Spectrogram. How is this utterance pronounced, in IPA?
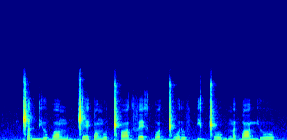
ǁɐ˦˨ɡbʲoː˩˧˩bɔː˦˨ŋʊ˩˧˩b ɡ͡ǁɛː˦˨k͡pɔ˦˨ŋo˩˧˩ǁʰɒː˩˧˩d fɛː˦˨xɡ͡bɔ˩˧˩d ɡ͡ǁoː˩˧˩ɾʊː˦˨fpʲɐ˦˨ɡ ǁoː˩˧˩ɡŋ͡mɐ˦˨ɡ͡bɒː˦˨ mʲoː˩˧˩

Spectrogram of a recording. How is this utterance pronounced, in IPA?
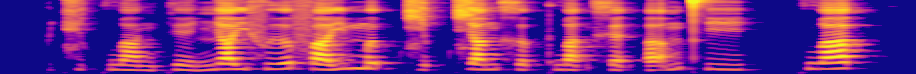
t͡ɕṵ˧˨kwa̤˨˩ŋ ke̤˨˩ɲa˧jfɨ˨˦ə̯fa˨˦j mə˦˥p̚t͡ɕə˨˩p̚ t͡ɕa˧nxə˨˩p̚kwa̰˧˨n xɛ̰˧˨ŋʔa̰˧˥mt̪ʰi˧ | kwa˦˥t̚

